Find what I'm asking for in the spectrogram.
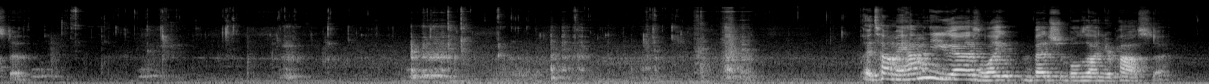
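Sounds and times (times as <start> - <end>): wet mouth chewing sounds: 0.3 - 7.0, 7.7 - 8.6.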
